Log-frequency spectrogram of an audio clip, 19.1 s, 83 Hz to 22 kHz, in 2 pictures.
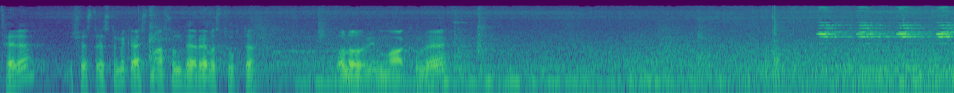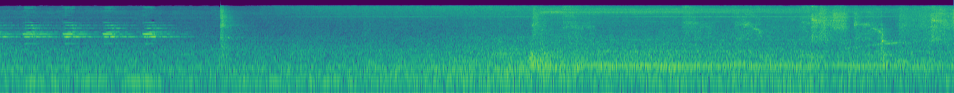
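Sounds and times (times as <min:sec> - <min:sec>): printing press running: 0:05.6 - 0:19.0.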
